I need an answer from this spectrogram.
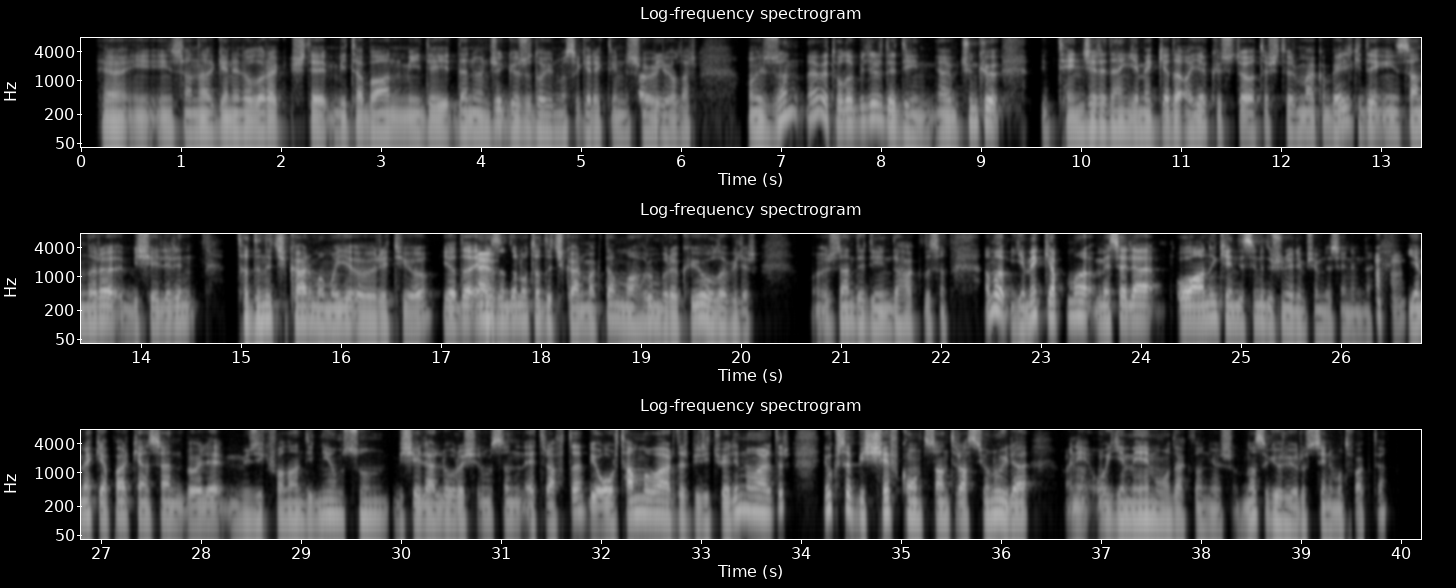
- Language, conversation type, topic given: Turkish, podcast, Mutfakta en çok hangi yemekleri yapmayı seviyorsun?
- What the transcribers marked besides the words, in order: "mideden" said as "mideyiden"; giggle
